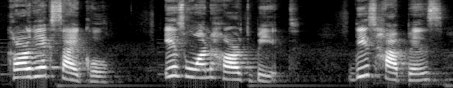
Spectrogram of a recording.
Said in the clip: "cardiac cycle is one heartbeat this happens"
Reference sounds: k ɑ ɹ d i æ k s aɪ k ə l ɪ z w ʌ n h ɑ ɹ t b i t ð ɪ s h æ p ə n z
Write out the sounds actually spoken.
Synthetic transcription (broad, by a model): k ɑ ɹ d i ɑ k s aɪ k ə l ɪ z w ʌ n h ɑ ɹ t b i t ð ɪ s h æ p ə n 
